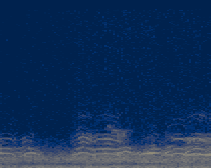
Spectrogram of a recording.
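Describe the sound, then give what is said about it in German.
Birds calling in the background, with nasal, honking calls that repeat steadily through the short stretch. No voices are heard. “Du hörst die Vögel im Hintergrund, stimmen mir zu bei dem, was ich sage, sehe es als positives Zeichen.”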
